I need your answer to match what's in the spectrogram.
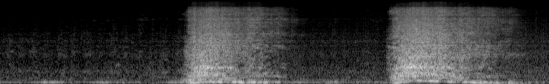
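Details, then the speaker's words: Suzuki GSX600F after carburetor synchronization at working temperature, previously running rough especially on starting: two quick blips climb and drop cleanly with no stumble or popping; carbs respond crisply and engine now runs sweetly. "Ya tenemos los carburadores sincronizados. Vamos a darle un arranque. La verdad que va fina, fina."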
